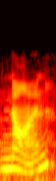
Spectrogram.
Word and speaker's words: non: whereas the next one it looks like none but that is not how you pronounce it it does mean no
